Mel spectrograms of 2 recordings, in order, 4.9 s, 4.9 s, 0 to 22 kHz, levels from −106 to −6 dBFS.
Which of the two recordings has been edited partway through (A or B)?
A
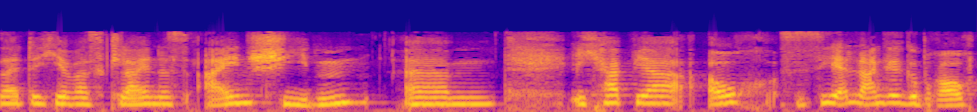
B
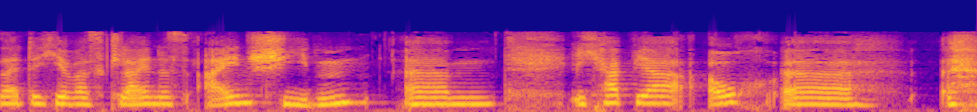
A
